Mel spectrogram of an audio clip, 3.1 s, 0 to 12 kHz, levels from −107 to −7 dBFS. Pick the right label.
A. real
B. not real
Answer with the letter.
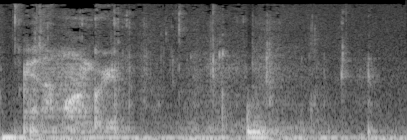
A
